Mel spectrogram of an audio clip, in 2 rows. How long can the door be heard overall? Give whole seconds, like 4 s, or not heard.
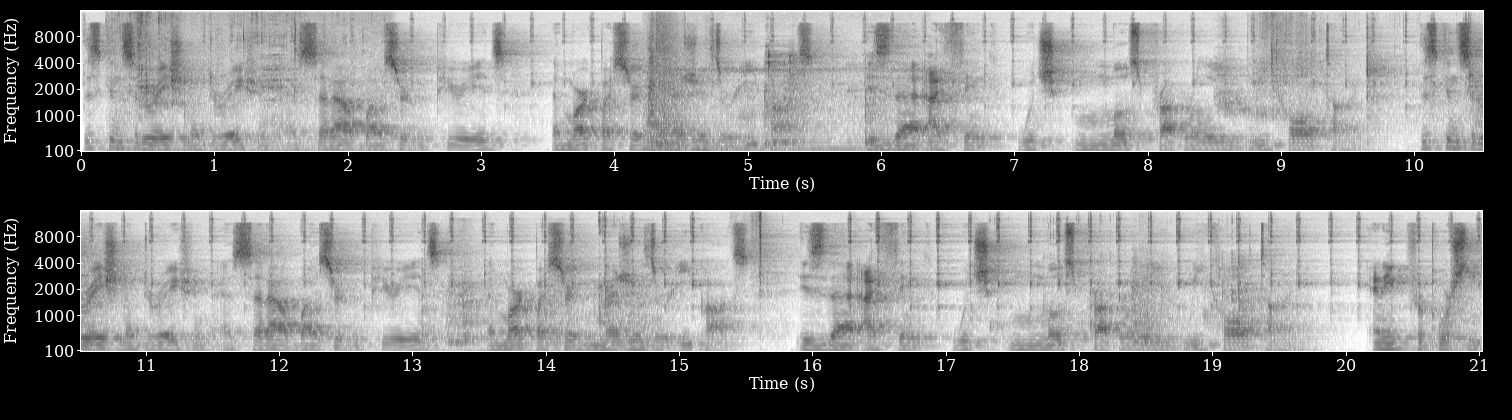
2 s.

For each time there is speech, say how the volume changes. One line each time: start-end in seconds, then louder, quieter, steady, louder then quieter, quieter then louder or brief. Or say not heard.
0.0-20.9 steady.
